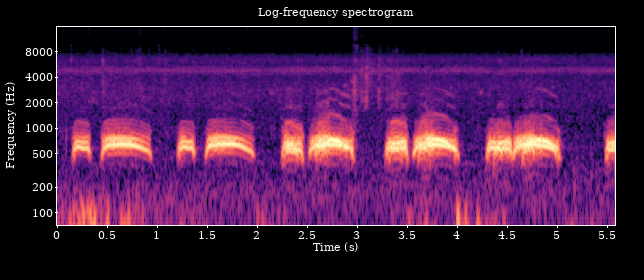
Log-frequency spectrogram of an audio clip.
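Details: Persistent cooing from a spotted dove during bird luring: repeated two-part phrases, each a clipped note followed by a fuller drawn-out coo, coming at an even pace in a quiet setting.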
